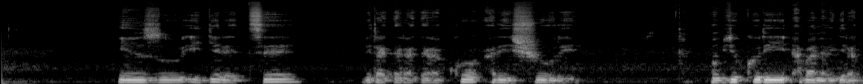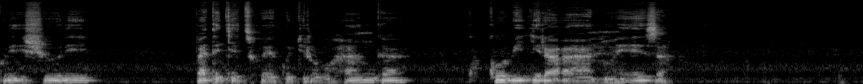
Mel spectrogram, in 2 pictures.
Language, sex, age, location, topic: Kinyarwanda, male, 18-24, Nyagatare, education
